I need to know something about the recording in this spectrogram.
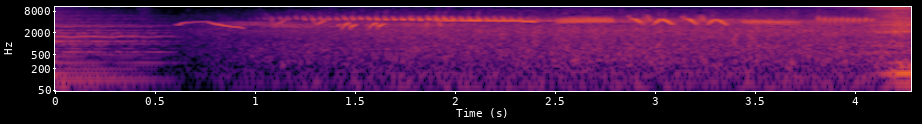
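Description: Small birds chirping, with quick high trills and short sweeping calls, over a steady background hiss. Music fades out just before the chirping starts.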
